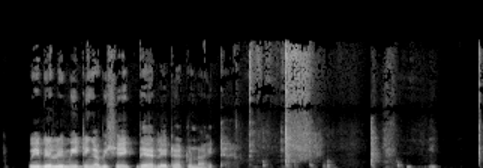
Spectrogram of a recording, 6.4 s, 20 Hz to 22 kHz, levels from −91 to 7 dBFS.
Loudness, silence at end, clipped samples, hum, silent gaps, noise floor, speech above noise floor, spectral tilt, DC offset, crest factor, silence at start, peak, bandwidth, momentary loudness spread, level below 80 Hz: -18 LUFS; 0.65 s; under 0.1%; none; none; -85 dBFS; 66 dB; -4.5 dB/octave; under 0.1%; 20 dB; 0.4 s; -2 dBFS; 17 kHz; 23 LU; -62 dBFS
